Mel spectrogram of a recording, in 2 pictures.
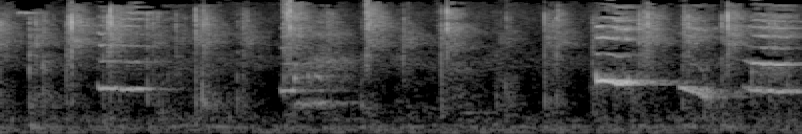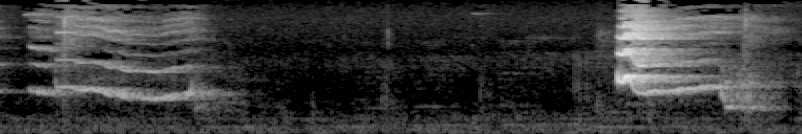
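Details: Whining Chihuahua named Rosie: scattered brief high whimpers, then longer sliding whines that dip downward, a pause, and one sudden louder yip at the end, with a low hum in the room.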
